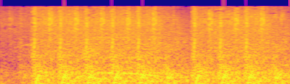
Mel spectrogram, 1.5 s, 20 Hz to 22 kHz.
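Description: Rapid automatic gunfire from the video game Left 4 Dead 2 rattles in a dense, loud burst of shots with only a brief gap, nothing else audible.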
